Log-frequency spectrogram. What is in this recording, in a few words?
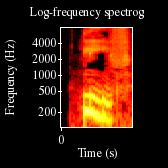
"Leaf", English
